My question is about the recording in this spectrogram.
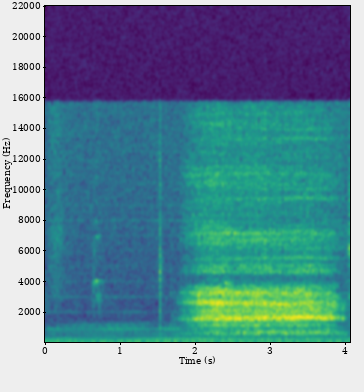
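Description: A man breathing deeply: after a held pause, a slow, soft exhale begins about halfway through. A steady low electrical hum sits underneath.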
